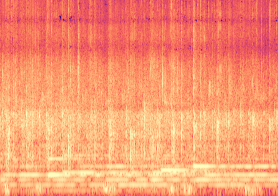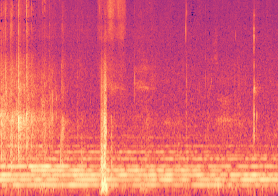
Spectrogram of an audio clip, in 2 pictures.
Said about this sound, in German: Geben wir all diesen Personen, die auf die Bühne können, einen riesen Applaus. Cool, seid ihr da.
